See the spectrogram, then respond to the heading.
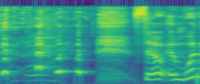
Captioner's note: laughing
